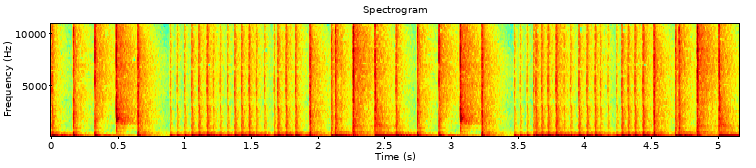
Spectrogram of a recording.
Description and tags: congas, ethnic drums, grooves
